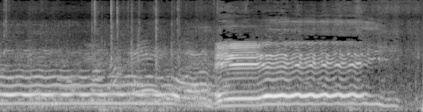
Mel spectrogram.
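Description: An unaccompanied voice sings long, drawn-out notes with a slight waver, in the style of a northeastern Brazilian vaqueiro's aboio. One held note gives way to a new one about two seconds in.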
